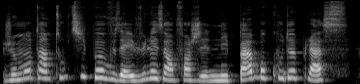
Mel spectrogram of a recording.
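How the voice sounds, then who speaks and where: A woman's voice: high-pitched, expressive, darkish tone. A woman teacher giving a patient, step-by-step handwriting lesson to young children. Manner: slow, patient step-by-step explanation. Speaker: primary school teacher.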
